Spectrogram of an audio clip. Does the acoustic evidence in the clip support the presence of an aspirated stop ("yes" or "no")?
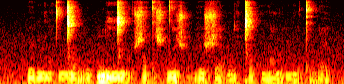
no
